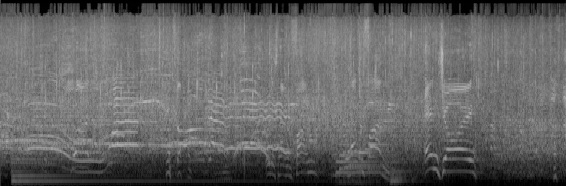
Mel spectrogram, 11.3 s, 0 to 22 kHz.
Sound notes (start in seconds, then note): 4.2 cheers and applause; 6.7 piano riff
